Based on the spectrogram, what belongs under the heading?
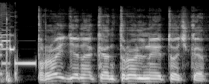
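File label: Russian Speech Autopilot Checkpoint; World Of Warships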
